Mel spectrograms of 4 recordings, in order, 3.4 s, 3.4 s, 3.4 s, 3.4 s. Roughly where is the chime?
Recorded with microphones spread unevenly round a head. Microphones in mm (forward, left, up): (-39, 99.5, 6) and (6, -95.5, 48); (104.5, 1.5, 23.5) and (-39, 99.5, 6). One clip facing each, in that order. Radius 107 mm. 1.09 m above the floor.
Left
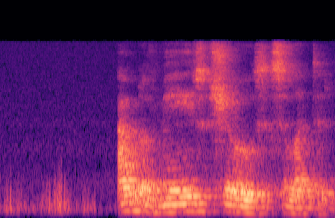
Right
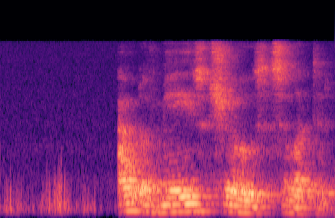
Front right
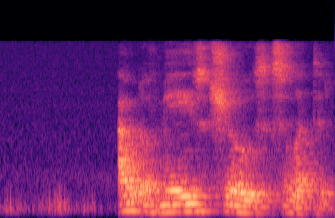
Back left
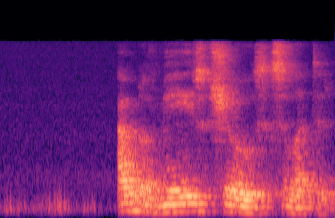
No chime in this recording.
